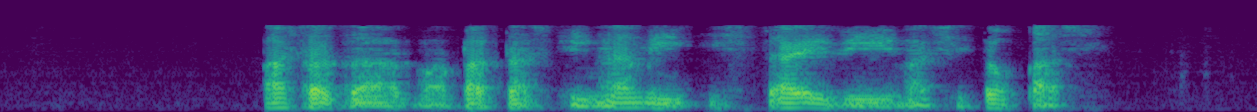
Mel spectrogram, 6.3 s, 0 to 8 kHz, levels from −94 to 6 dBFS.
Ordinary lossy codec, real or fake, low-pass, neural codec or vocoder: AAC, 16 kbps; fake; 7.2 kHz; vocoder, 22.05 kHz, 80 mel bands, HiFi-GAN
